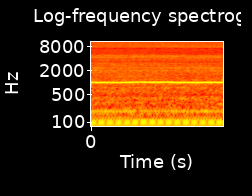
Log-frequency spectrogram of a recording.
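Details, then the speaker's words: 1958 Studebaker Golden Hawk after the stuck carburetor needle and seat was freed: a steady, even, low idle pulse with no misses or knocks as it warms up for a couple of minutes. The engine is idling normally. "All we had to do was unstick the needle and seat. Not bad. Here, let's let her run a couple minutes."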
